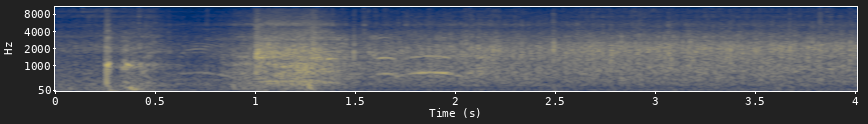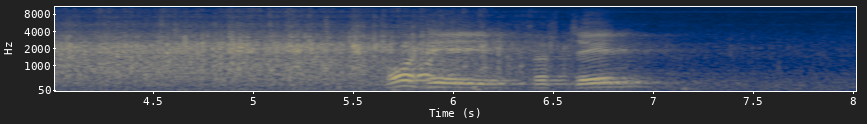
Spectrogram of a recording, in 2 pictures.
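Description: A crowd applauds loudly, then the applause fades.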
